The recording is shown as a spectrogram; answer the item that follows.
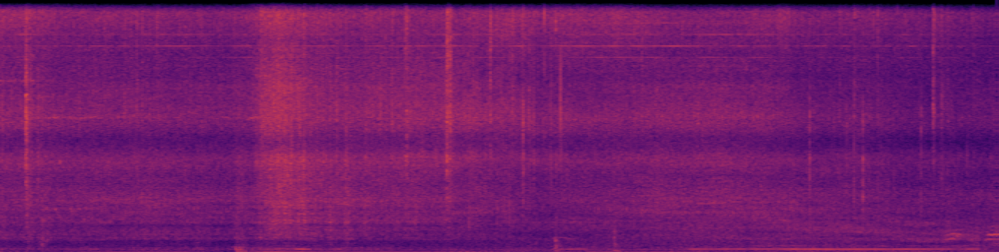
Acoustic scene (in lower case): street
